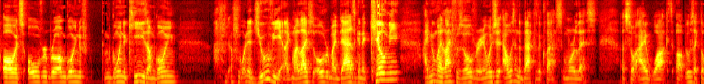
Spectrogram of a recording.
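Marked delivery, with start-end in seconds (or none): 0.0-8.0 louder, hammed-up dread; mock panic. Student in trouble imagining dad's reaction, mock panic. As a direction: spiral into comic doom. Retold inner panic at being caught.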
